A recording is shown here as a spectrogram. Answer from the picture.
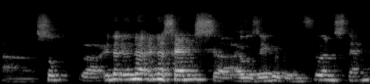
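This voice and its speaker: Speaking with a Tamil accent, a man keeps a moderate pace and ordinary pitch variation. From southern India, Tamil-speaking. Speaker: diplomat. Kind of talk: interview. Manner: halting, many fillers.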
